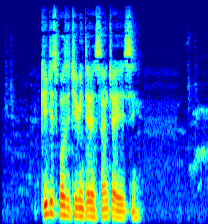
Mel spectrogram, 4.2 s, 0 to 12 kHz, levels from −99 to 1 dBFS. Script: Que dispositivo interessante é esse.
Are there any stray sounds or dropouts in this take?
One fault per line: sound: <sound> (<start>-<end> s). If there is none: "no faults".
no faults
